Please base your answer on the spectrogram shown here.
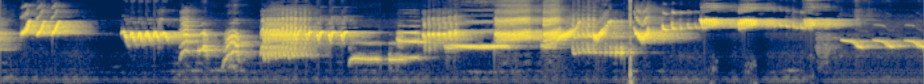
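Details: Asian pied starling delivering a long, loud, varied song intended as an afternoon lure and tutor for young birds, mixing harsh buzzy bursts, clear sustained whistles and falling slurs, with one sharp click midway.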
